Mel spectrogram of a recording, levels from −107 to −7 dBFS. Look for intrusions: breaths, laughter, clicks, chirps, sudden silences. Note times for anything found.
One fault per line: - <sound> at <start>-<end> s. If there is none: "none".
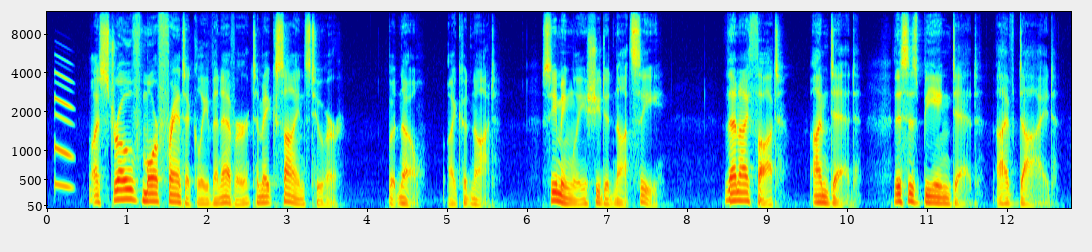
- chirp at 0.1-0.4 s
